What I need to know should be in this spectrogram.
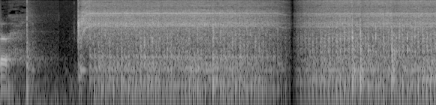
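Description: A cordless drill whirs steadily.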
